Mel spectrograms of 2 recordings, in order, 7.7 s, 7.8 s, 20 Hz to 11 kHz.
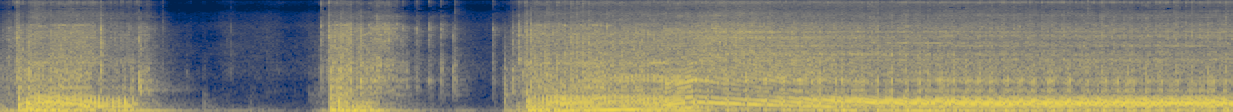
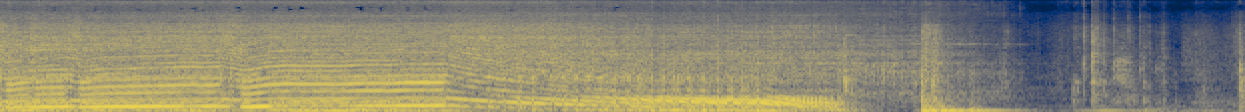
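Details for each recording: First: Hyundai 650 two-stroke chainsaw before repair: fires and dies twice within seconds, then catches and revs unevenly; keeps stalling after start, fuel supply seems insufficient, lean running; no settings were tampered with, filter found unclogged. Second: Hyundai 650 two-stroke chainsaw after repair (fuel adjustment opened slightly after it was starving and stalling): crisp buzz revs up and falls back cleanly for about five seconds, then shuts off — normal running.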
